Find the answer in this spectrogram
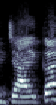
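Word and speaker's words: ذائقہ: अब यहाँ मामला तलफ्फुज का भी है, ये जायका नहीं है, जायका। ये तलफ्फुज या इसका उच्चारण आपको ठीक रखना है। जायका आवाज जड की निकालेंगे, जाल की, और काफ की आवाज हलक से निकालेंगे, जायका।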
